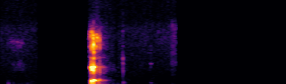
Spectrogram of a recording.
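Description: Near silence, broken once, under a second in, by a single brief soft sound.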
